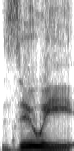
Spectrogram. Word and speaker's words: Zooey: o's it comes up zooey it's zooey yeah it's it's definitely a zooey hey deschanel her parents said that she's named after the book jd salinger says it's pronounced zoe so why the [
